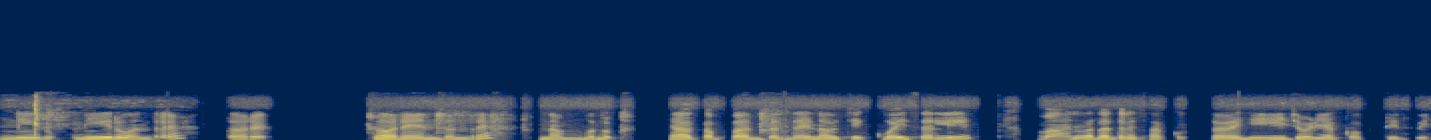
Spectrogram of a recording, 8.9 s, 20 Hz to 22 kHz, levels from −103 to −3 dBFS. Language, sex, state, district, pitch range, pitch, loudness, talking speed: Kannada, female, Karnataka, Mysore, 220-245 Hz, 230 Hz, -26 LUFS, 120 wpm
